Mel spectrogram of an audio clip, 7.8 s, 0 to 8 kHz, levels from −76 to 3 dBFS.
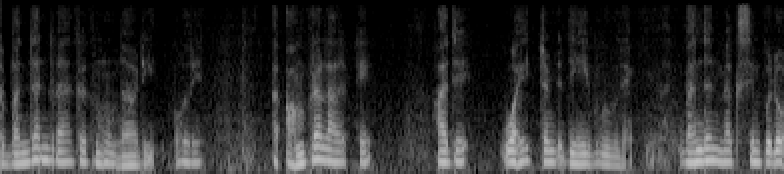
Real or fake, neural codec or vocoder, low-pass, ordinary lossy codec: fake; codec, 16 kHz in and 24 kHz out, 0.6 kbps, FocalCodec, streaming, 2048 codes; 7.2 kHz; none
